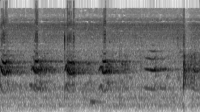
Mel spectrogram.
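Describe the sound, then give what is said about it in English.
A wild turkey in full strut gobbles in a quick series of loud, warbling bursts, about five in two seconds, heard alone with no talking. “When the bird's in full strut like that, they can be tough to shoot.”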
